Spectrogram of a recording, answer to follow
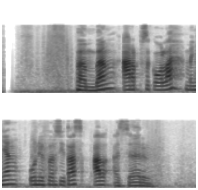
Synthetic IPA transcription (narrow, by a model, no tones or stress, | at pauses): b̥a̤mbaŋaɾp̚səkolahməɲaŋunifərsit̪asʔalazar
